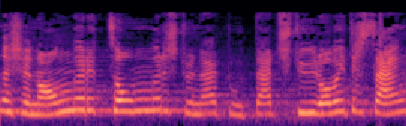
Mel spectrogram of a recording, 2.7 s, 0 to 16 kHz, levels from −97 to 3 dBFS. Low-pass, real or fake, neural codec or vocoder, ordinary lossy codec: 14.4 kHz; real; none; MP3, 48 kbps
